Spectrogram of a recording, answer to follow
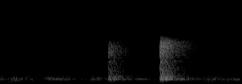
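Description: Chalk writing on a blackboard: two short strokes, about a second in and near the end, each starting sharply and fading away.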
